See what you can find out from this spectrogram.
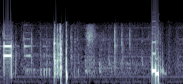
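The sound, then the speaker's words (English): Someone switches phones mid-call during a meeting: a couple of short touch-tone keypad beeps, a burst of clicks and handling rustle, then another pair of beeps near the end. No one speaks. “Sorry, yeah, I just had to switch phones.”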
